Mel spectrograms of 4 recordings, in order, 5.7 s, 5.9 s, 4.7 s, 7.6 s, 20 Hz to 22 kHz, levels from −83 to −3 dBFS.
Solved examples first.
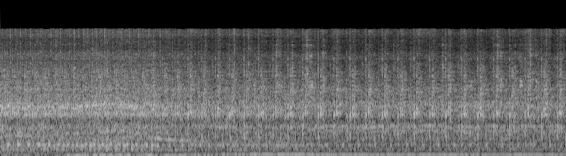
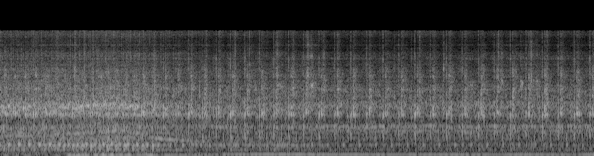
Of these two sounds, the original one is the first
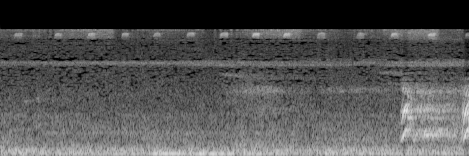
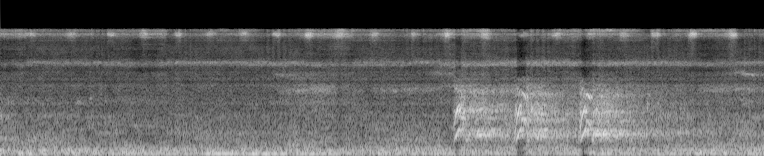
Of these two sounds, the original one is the first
